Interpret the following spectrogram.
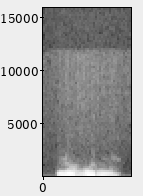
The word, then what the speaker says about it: Orun: Et il y a aussi un personnage qui est très important, je trouve, c'est le bateau, l'Orun. On prononce l'Orun?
